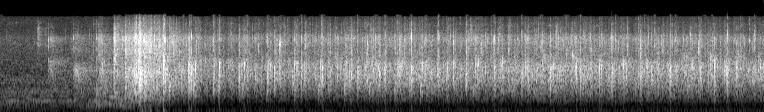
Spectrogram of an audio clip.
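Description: An audience claps loudly in a large room.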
